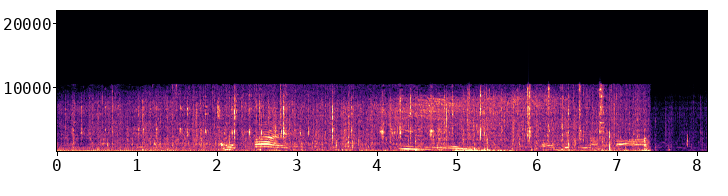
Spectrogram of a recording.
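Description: Donkey hooves clip-clopping on a dirt track as a donkey cart passes, with people's voices calling out over the hoofbeats. The sound cuts off abruptly about seven and a half seconds in.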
